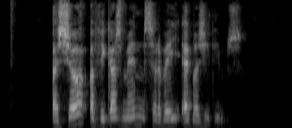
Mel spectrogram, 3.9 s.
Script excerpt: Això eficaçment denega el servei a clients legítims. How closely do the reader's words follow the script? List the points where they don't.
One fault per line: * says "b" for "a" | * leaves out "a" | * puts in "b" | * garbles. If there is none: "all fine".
* leaves out "denega"
* leaves out "clients"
